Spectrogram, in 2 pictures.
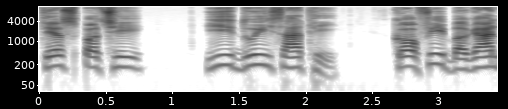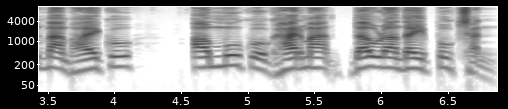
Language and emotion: Nepali, neutral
